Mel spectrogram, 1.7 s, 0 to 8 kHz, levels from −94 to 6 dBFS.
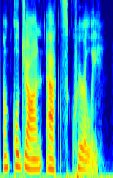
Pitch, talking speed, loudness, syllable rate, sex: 180 Hz, 140 wpm, -19 LUFS, 4.1 syllables/s, female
